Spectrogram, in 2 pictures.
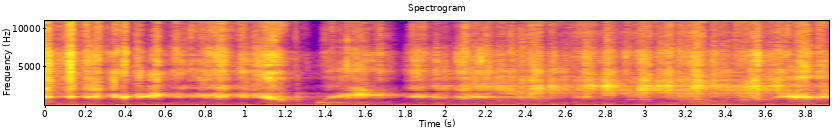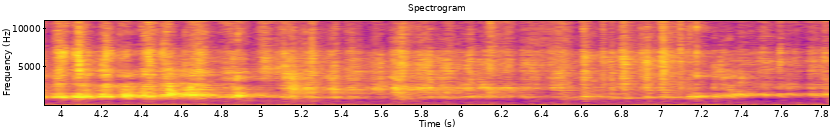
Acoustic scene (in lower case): restroom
